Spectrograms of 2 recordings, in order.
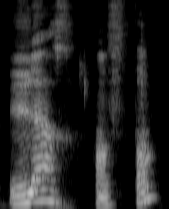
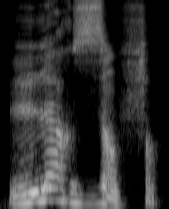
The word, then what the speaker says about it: leurs enfants: Vous entendez la différence ? leurs enfants, leurs enfants. Le S sera prononcé avec la liaison, il sera connecté.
